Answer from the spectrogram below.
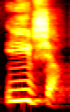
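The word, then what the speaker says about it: ईर्ष्या: लगाना है क्योंकि ये दीर्घ स्वर है और दीर्घ स्वर में ईर्षा ईर्षा नहीं ईर्षा ठीक है ऐसे आपको उच्चारण करना है विरला विरला क्या होता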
